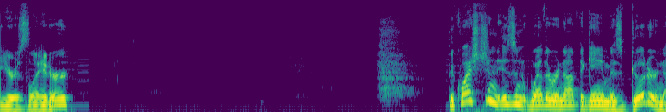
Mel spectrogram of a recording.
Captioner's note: sighs in pain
